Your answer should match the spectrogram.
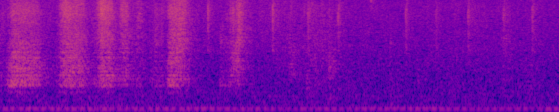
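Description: Small brush stroking oil paint onto stretched canvas: about six short strokes in the first two and a half seconds, then quieter, over a steady low hum.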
